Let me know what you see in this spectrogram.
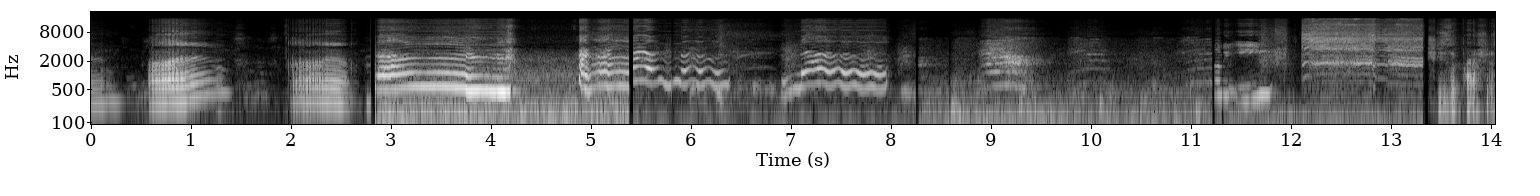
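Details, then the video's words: Domestic cats making funny sounds: a run of short harmonic meows, then long wavering, rising-and-falling yowls and a few chirpy calls, mixed with people talking affectionately to a cat and brief bursts of music. "Cats Make Funny Sounds"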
